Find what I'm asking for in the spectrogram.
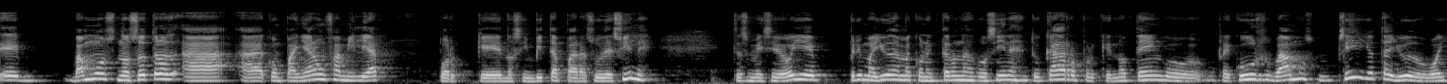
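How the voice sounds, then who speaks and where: The voice moves at a fairly slow pace with ordinary pitch variation. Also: man, high pitch for a man. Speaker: community media producer. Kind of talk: interview.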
